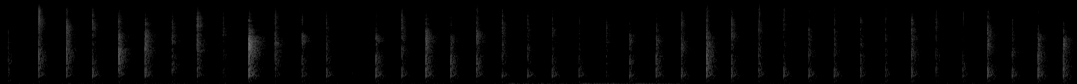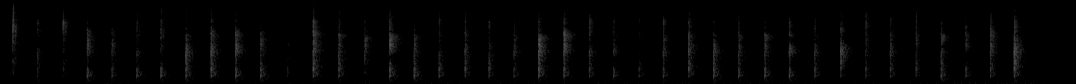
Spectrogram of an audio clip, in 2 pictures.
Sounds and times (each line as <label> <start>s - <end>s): Applause 0.1s - 21.1s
